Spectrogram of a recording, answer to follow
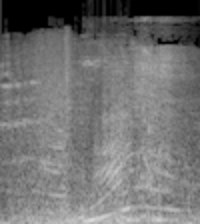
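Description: A motor vehicle engine revving hard, its pitch climbing sharply and then falling away.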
